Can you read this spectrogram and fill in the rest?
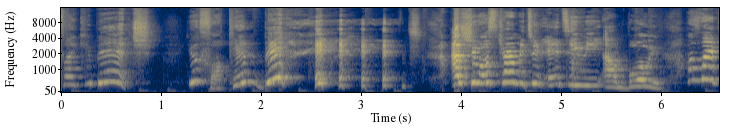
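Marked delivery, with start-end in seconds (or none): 0.2-3.6 play-acted very slow, high, furious outburst. Recounting someone going back on an agreement, retelling an angry outburst. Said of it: "I was so mad".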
